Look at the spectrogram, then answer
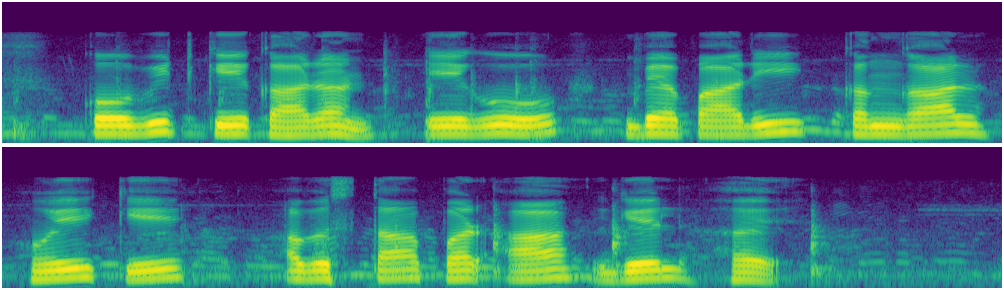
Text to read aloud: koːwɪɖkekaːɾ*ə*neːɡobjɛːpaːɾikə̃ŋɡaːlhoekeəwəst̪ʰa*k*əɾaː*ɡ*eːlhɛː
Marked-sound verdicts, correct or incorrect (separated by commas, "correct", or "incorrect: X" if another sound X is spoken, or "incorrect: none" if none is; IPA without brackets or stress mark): correct, incorrect: p, correct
